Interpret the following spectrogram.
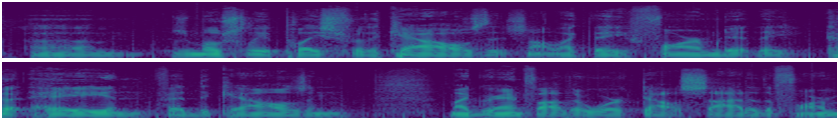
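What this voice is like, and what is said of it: Slight Southern twang. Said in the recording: “If you hear a little bit of a twang in my voice, that's where that's from.”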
